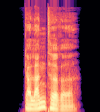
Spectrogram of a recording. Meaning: inflection of galant: 1. strong/mixed nominative/accusative feminine singular comparative degree 2. strong nominative/accusative plural comparative degree
- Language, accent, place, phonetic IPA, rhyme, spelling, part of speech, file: German, Germany, Berlin, [ɡaˈlantəʁə], -antəʁə, galantere, adjective, De-galantere.ogg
